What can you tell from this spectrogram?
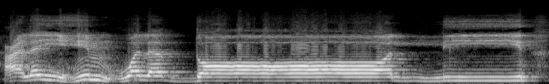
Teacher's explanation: recite with mim sakina naturally, but make sure that you merge the lips for mim sakina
